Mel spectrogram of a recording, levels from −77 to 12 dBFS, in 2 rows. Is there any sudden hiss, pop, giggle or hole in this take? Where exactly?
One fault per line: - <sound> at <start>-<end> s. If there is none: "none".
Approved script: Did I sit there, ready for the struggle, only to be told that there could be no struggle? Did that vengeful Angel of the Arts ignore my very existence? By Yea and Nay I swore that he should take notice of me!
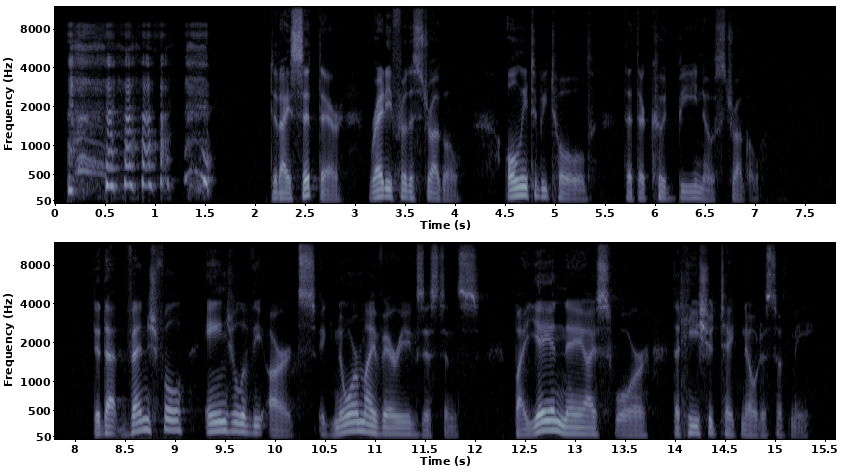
- laugh at 0.1-1.7 s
